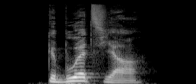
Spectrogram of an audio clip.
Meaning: year of birth
- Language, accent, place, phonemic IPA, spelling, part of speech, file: German, Germany, Berlin, /ɡəˈbuːɐ̯t͡sjaːɐ̯/, Geburtsjahr, noun, De-Geburtsjahr.ogg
